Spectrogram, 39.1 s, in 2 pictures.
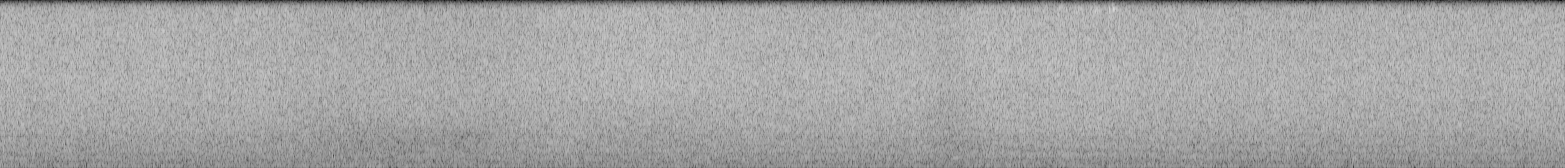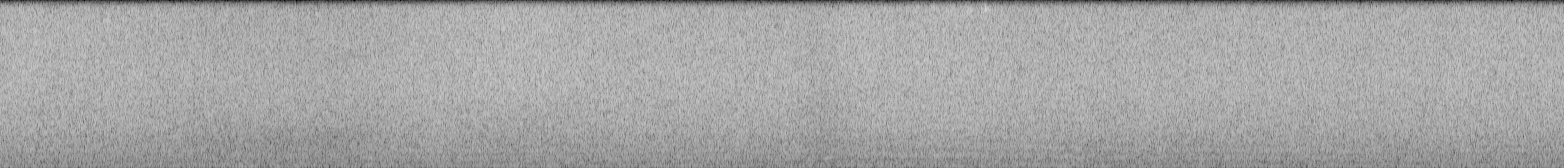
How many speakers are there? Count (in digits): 0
